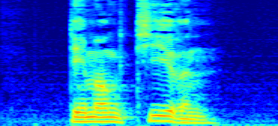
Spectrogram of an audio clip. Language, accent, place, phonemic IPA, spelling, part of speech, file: German, Germany, Berlin, /demɔnˈtiːrən/, demontieren, verb, De-demontieren.ogg
- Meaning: to dismantle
